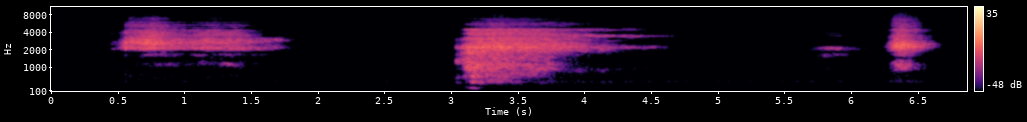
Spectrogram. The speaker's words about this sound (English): A lot of deep breaths here, huh?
